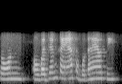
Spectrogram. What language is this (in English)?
Sindhi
